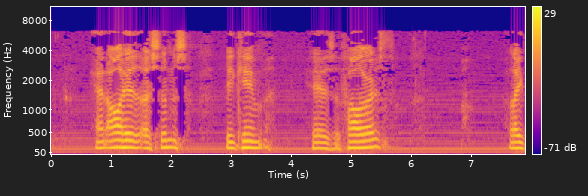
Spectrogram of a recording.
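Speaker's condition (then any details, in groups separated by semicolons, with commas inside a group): Stroke; a little over a year since stroke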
